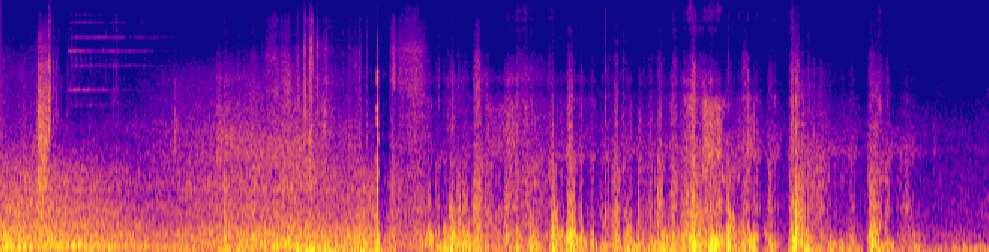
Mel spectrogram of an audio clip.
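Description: Irregular scraping and knocking of a hand-held camera being moved about on beach sand, starting with a sharp click about five seconds in, after a few seconds of steady outdoor noise.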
